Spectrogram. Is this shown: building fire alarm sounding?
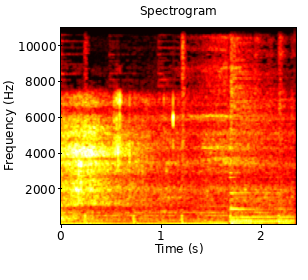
no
